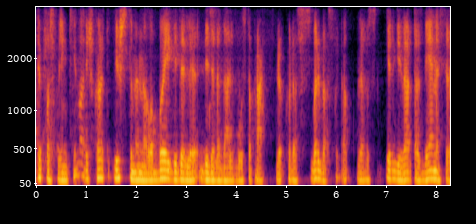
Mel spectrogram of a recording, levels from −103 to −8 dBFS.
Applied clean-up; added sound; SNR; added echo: neural mask model DeepFilterNet 3.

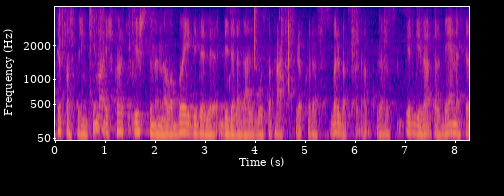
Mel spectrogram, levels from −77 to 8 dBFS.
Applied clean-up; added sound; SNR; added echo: none; Chewing, mastication; 17 dB; reverberation time 1.3 s.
